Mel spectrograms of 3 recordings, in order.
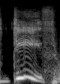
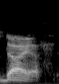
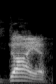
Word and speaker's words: Dieth: now we're up to Death, and it's Death, right? I'm saying it right. – Well, if you're German, it's Death. If you're American, it's Dieth. So yeah. It's Dieth is really the name.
